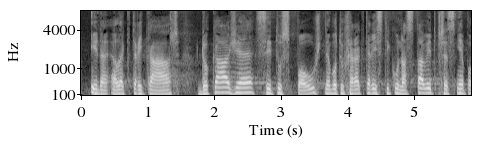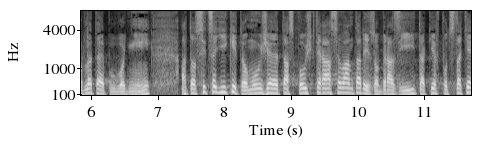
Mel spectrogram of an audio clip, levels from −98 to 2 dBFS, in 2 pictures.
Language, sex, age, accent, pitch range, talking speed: Czech, male, 50-69, native, 135-165 Hz, 165 wpm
